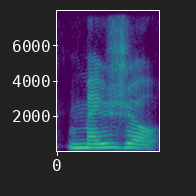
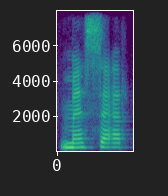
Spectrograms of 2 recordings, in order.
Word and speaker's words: measure: See, here S is given. I'm not pronouncing it as messer, pleasser, wissen, tressa. No, it's wrong. Sa. It's not sa sound. It's not sa sound at all. It is measure, sound. Measure. It's not messer.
